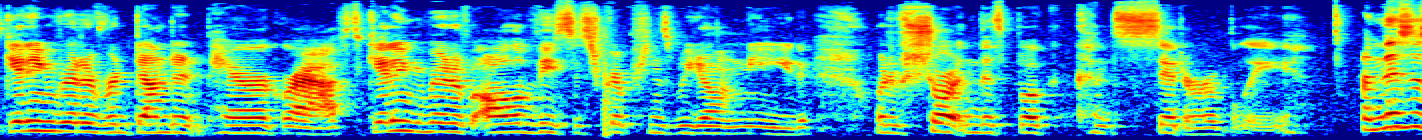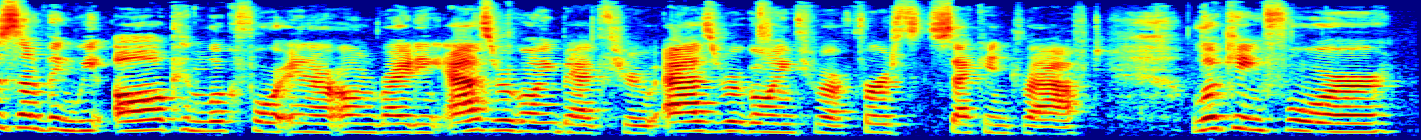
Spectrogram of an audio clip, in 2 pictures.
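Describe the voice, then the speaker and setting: A woman's voice: medium pitch, fairly bright tone, a little hiss or hum. A woman hosting a casual read-along, reviewing a book with exasperated, sarcastic commentary. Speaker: book reviewer and video host.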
